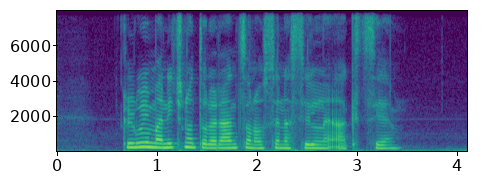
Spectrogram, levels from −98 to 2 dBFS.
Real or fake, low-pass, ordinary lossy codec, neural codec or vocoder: real; none; none; none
